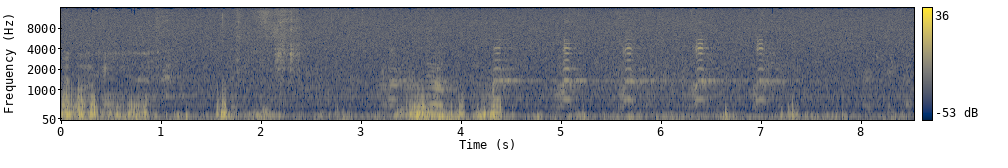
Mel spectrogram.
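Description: Geese honking: a run of repeated honks, roughly one every half second, through the second half. Low rumbling bursts come at the start and again about halfway.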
